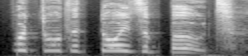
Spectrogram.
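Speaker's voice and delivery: put-on an irritated father asking in a thick Spanish accent. A narrator's reading. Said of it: "in a thick Spanish accent".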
